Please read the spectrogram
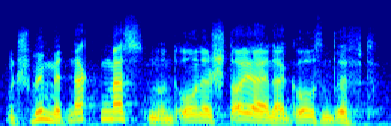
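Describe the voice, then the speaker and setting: An actor playing a melancholy, brooding sailor who declaims in a solemn, poetic, visionary way in a German radio drama. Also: male voice, a little high, sing-song, moderate pace, highs cut off. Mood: bitter, brooding. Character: melancholy, brooding male sailor, estranged from life, longing for earth.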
